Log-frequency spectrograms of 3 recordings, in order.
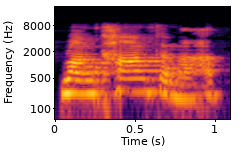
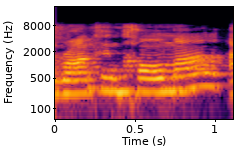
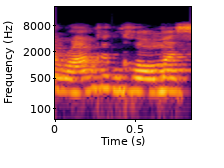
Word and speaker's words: Ronkonkoma: there's a town, on a side note, there's a town called Ronkonkoma. And I thought it was Ronkonkoma.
